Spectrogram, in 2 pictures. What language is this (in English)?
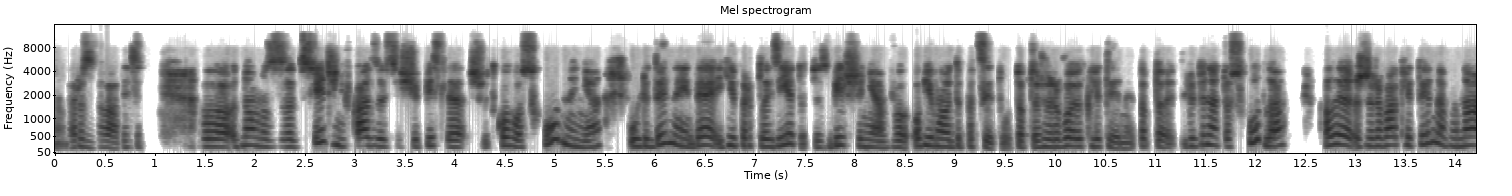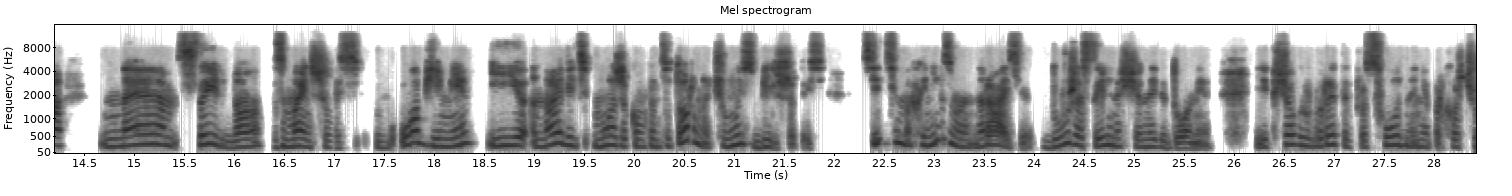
Ukrainian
